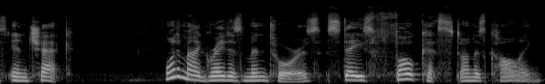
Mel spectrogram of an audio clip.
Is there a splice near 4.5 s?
no; 1 cut; at 1.6 s

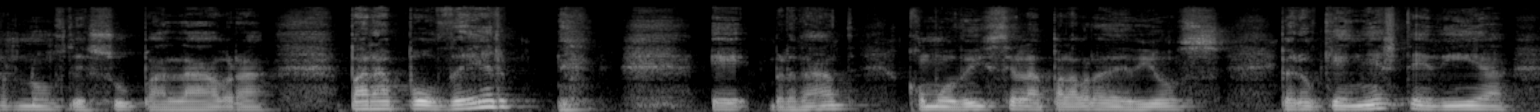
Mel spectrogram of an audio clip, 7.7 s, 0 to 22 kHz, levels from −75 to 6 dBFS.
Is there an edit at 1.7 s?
no; 2 cuts; at 3.7 s, 6.4 s

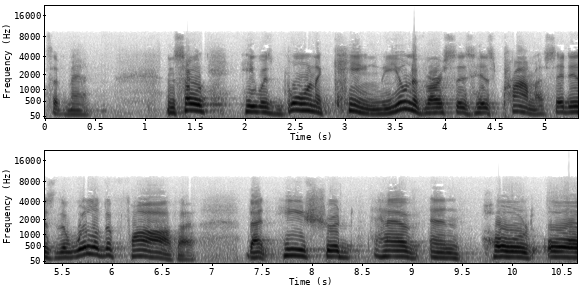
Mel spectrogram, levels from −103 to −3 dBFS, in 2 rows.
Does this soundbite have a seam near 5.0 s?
no; 0 cuts

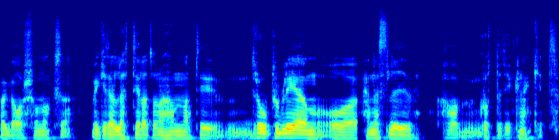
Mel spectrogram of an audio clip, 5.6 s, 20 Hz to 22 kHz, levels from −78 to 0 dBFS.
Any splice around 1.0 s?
no; 1 cut; at 3.6 s

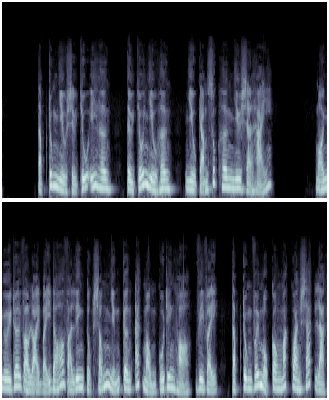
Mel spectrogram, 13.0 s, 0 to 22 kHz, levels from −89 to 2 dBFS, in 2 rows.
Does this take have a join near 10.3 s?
yes; 1 cut; at 10.3 s

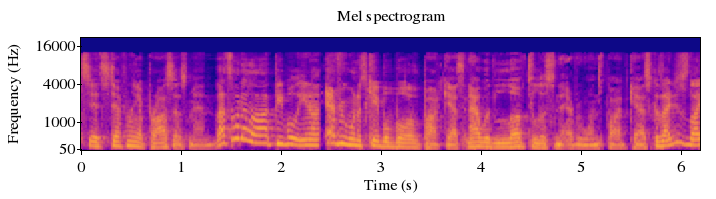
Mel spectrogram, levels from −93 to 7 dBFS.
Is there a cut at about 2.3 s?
yes; 1 cut; at 2.3 s

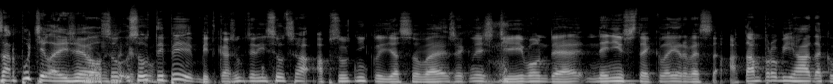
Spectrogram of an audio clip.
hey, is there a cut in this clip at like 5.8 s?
no; 2 cuts; at 1.0 s, 7.2 s

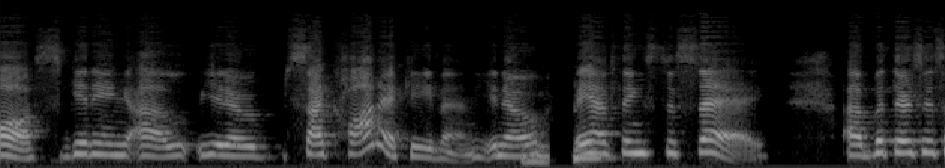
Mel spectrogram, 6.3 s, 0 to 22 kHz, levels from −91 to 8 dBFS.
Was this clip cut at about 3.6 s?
yes; 1 cut; at 3.6 s

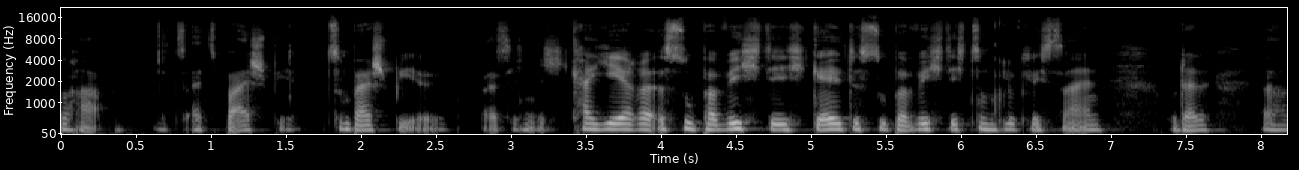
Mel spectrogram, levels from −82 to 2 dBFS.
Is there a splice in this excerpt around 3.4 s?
no; 1 cut; at 1.7 s

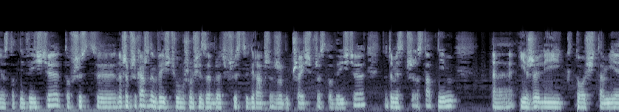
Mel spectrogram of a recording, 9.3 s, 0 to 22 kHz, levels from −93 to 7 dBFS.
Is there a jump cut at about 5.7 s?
no; 0 cuts

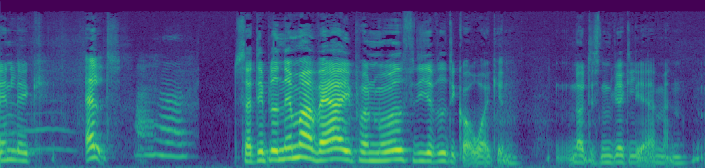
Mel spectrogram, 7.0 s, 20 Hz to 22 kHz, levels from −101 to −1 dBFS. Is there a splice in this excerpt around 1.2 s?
yes; 1 cut; at 1.2 s

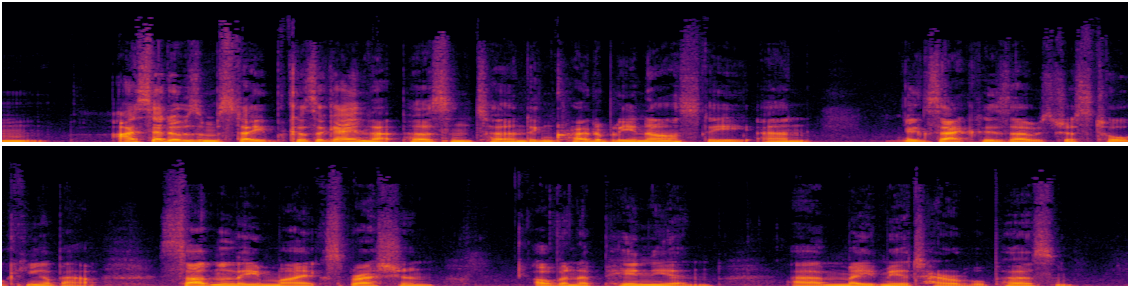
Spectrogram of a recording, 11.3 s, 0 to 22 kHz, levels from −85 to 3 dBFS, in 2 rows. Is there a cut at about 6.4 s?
no; 0 cuts

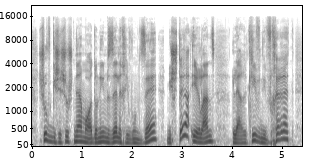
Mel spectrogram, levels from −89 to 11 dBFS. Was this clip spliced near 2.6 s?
yes; 1 cut; at 2.6 s

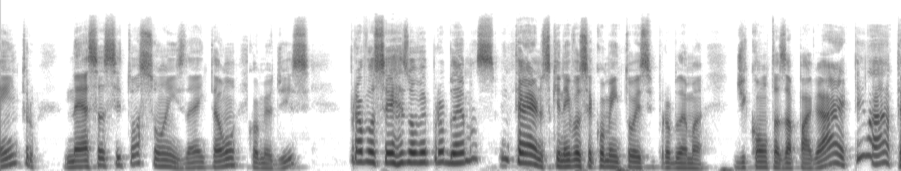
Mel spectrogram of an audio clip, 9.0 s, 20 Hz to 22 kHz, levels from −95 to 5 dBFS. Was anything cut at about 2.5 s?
yes; 1 cut; at 2.5 s

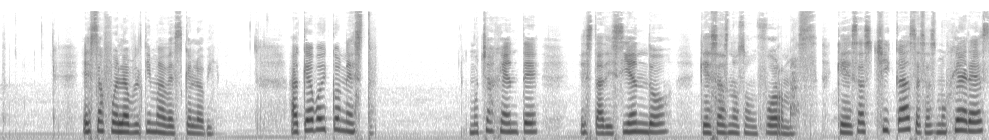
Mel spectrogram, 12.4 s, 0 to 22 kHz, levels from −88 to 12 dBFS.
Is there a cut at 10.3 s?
yes; 1 cut; at 10.3 s

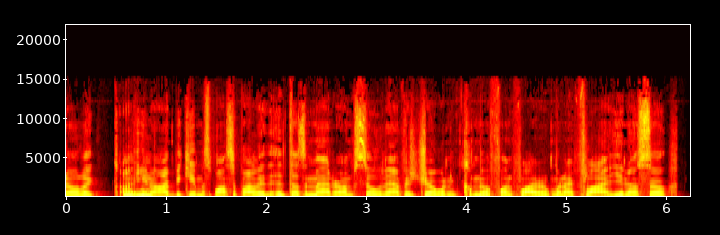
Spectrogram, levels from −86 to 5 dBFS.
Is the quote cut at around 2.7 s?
no; 0 cuts

